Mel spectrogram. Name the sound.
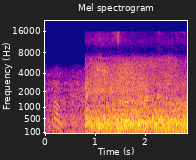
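river flowing, Burtibang river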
